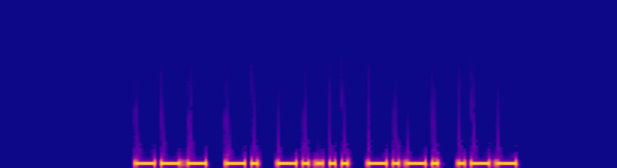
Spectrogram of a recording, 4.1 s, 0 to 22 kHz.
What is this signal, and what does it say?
Morse code, heard as a keyed tone, about 28 wpm, 700 Hz. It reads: ON6CW
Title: DXCC-100 Call Signs - 5 Characters - Repeated 3x - 28wpm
